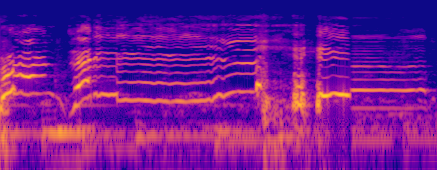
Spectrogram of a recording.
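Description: A high-pitched voice holding long, steady notes: one drawn-out note of about two seconds that steps in pitch, a few short sounds, then another shorter held note near the end.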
